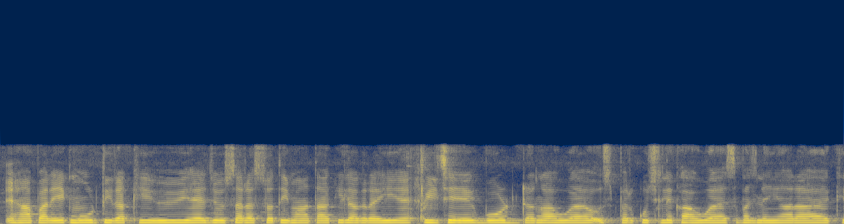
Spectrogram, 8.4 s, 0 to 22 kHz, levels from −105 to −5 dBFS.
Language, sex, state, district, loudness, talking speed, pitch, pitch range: Hindi, female, Chhattisgarh, Kabirdham, -15 LUFS, 215 wpm, 195 Hz, 195-200 Hz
